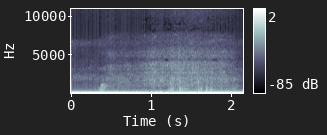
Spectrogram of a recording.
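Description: Wind rushing over the microphone, with a steady low hum underneath.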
